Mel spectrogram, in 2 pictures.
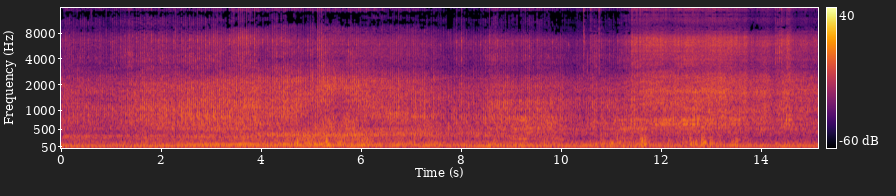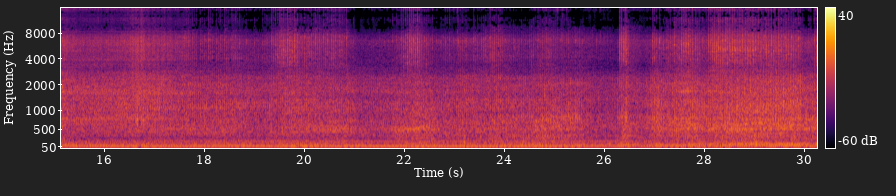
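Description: MTZ-82 tractor's four-cylinder diesel engine running under load in deep mud, its level swelling and easing.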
